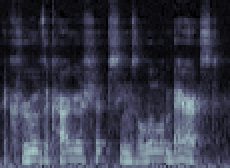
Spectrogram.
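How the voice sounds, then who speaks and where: A man's voice: fairly high pitch, flat delivery, fast, bright, forceful tone. A man doing casual game commentary, thinking aloud with some hesitation and reading on-screen text out, recorded on a poor, noisy microphone. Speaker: gameplay video host. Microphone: low-quality microphone.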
